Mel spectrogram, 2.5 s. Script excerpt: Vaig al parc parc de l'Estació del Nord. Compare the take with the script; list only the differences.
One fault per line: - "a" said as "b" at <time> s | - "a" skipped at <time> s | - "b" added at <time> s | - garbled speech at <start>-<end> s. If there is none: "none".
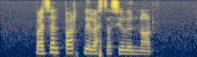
- "parc" skipped at 1.0 s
